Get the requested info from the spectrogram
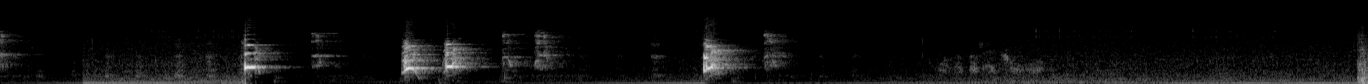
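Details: Golden Retriever indoors quarrelling with the family's hamster, things getting out of control; scattered single and double sharp barks every second or two for about eight seconds, then near quiet with a final bark at the end.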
